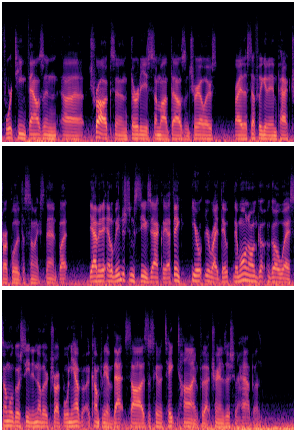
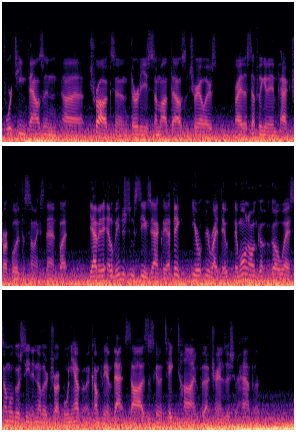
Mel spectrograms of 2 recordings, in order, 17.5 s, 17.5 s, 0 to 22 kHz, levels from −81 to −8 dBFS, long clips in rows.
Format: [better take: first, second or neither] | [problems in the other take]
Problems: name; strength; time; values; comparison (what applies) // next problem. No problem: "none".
first | low rumble; loud; throughout; 6 dB below the speech; faint in the first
